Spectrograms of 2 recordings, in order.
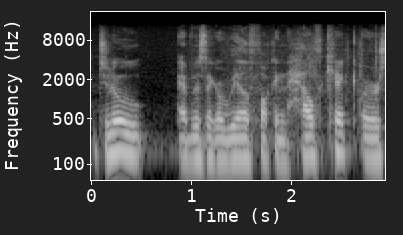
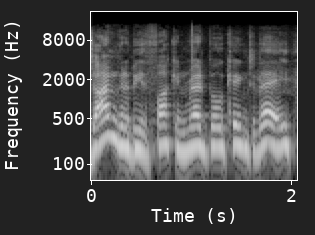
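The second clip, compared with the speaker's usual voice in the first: higher, cocky announcement in a put-on accent; Tristan Tate; 6 semitones higher, 4 dB louder than usual. Guest retelling the Red Bull challenge, Tristan Tate impression. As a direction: brag it out in his accent. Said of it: "You sound like him. That's a good accent".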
